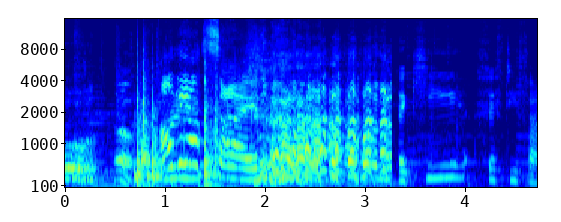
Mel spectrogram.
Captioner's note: all laugh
